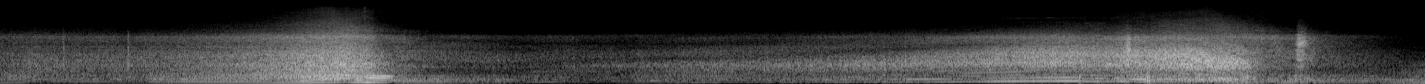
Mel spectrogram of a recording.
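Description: Volkswagen Golf GTI Clubsport's two-litre turbocharged four-cylinder engine accelerating past twice, its note rising as the car approaches and tyre noise peaking as it goes by, once a few seconds in and again near the end.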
